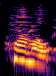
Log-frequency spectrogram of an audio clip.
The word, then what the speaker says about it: Hormel: Hormel is how the family pronounces it.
